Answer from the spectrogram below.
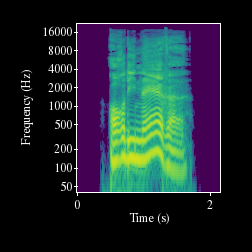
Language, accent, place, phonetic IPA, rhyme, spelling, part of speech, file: German, Germany, Berlin, [ɔʁdiˈnɛːʁə], -ɛːʁə, ordinäre, adjective, De-ordinäre.ogg
- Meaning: inflection of ordinär: 1. strong/mixed nominative/accusative feminine singular 2. strong nominative/accusative plural 3. weak nominative all-gender singular 4. weak accusative feminine/neuter singular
